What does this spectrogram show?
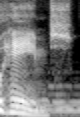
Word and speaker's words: James: Who Hames?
